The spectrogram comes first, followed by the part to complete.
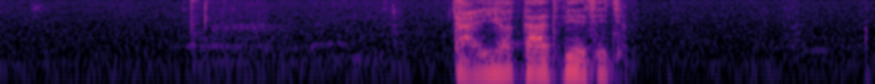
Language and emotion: Russian, angry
